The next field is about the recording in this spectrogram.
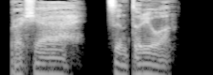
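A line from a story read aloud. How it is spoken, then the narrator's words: Hoarse whisper close by. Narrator (Russian): прозвучал у самого его уха хриплый шепот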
